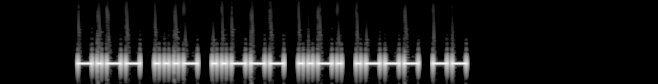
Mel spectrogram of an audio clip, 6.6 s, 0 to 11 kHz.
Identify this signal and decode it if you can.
Morse code, heard as a keyed tone, about 25 wpm, 700 Hz. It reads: YV2FJM
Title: DXCC-100 Call Signs - 6 Characters - Repeated 2x - 25wpm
